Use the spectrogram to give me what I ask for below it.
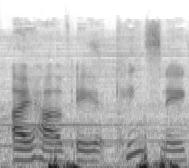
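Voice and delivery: ordinary talk, nothing marked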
